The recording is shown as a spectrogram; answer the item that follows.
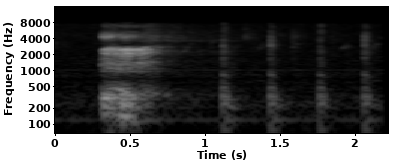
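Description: A man makes one short, rough throat sound behind his hand, about half a second long. It is followed by faint, regular clicking about three times a second.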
